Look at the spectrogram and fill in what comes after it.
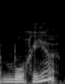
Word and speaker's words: Mo'orea: Deswegen haben wir gemerkt, gelernt, dass äh, Moria, was mit zwei O's geschrieben wird, Mo, O, Re, R, E, A. Jeder Buchstabe wird ausgesprochen, weil den halt, ja.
